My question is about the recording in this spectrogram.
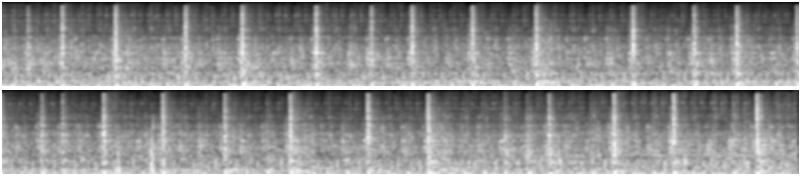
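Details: Snowblower engine idling with sharp uneven booming pops about three per second through the running note; misfiring, cause not yet known.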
